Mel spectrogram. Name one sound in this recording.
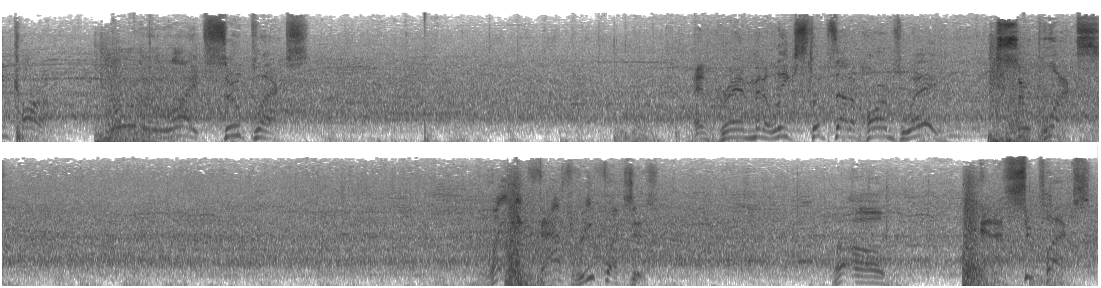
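Bodies slam heavily onto a wrestling mat.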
